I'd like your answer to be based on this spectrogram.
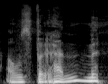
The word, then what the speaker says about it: Hausbrandt: Hausbrand, ja. Also der wird natürlich auf Italienisch ausbranden. – Okay. ausbrande ausgesprochen. Oder ausbrannte.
